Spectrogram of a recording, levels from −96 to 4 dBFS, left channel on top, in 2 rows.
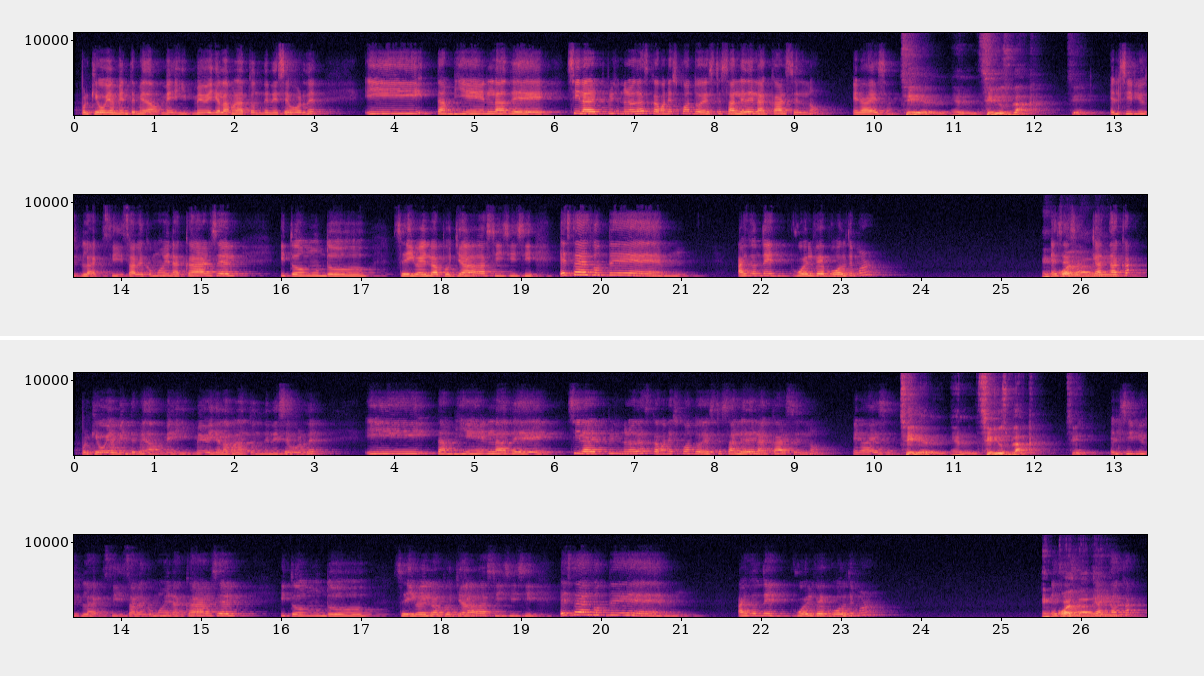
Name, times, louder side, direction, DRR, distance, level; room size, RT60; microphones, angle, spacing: voice 1, 0.1-3.1 3.6-5.9 6.2-9.3 9.7-10.3 13.0-15.5 16.0-17.1 17.5-21.1 21.7-23.4 25.6-26.6, left 3 dB, 85° left, 8 dB, 0.7 m, -27 dB
voice 2, 10.3-12.0 12.4-12.6 25.5-26.5, right 1 dB, 80° right, 4 dB, 1.2 m, -25 dB
7.6 x 5.1 x 4.0 m, 0.81 s
head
